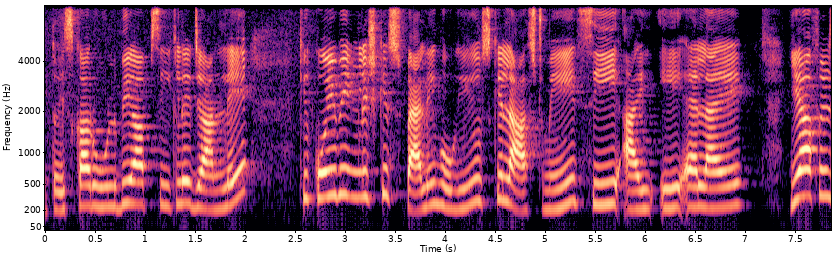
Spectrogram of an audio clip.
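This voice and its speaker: A woman teacher with a Hindi accent gives a patient spelling and pronunciation lesson, asking questions and answering them herself. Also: on the high side. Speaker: English teacher. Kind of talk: explanatory lesson with rhetorical questions.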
